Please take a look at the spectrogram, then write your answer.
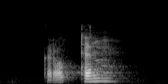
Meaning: plural of Grotte
- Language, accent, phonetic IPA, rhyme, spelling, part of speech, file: German, Austria, [ˈɡʁɔtn̩], -ɔtn̩, Grotten, noun, De-at-Grotten.ogg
